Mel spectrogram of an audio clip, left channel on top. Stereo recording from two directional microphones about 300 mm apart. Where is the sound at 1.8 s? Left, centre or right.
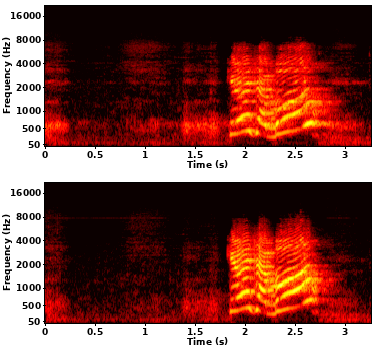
Right.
